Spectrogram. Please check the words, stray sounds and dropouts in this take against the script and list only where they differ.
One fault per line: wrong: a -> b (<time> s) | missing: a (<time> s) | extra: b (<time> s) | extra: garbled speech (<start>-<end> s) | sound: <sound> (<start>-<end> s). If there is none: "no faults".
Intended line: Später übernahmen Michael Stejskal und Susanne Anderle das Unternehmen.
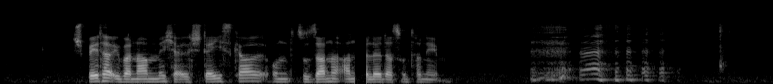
sound: dropout (3.5-3.7 s)
sound: laugh (5.3-6.8 s)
